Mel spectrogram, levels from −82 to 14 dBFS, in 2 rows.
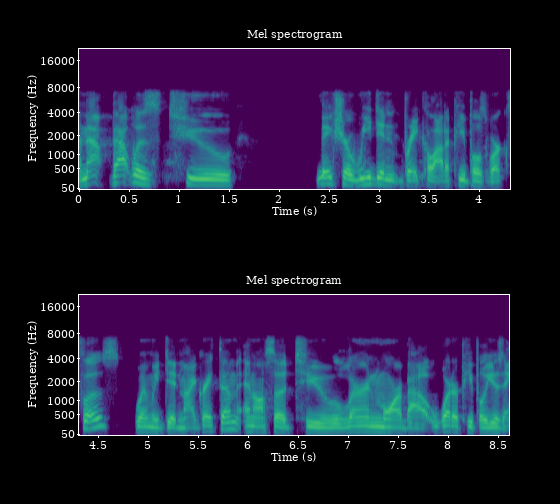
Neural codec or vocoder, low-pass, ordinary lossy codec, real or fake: none; 7.2 kHz; Opus, 32 kbps; real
